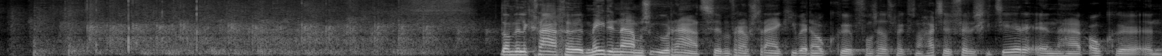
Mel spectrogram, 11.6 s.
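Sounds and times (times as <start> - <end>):
applause from council meeting members: 0.0 - 5.7
speech: 5.0 - 11.6.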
